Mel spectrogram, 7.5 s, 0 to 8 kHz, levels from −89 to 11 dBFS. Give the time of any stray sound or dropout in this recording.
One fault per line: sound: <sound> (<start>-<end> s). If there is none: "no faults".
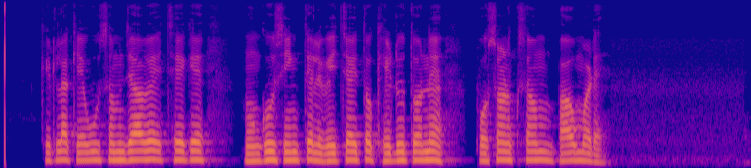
no faults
